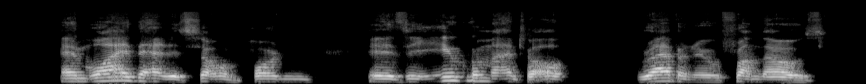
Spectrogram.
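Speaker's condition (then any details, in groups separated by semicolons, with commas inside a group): ALS; declining health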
